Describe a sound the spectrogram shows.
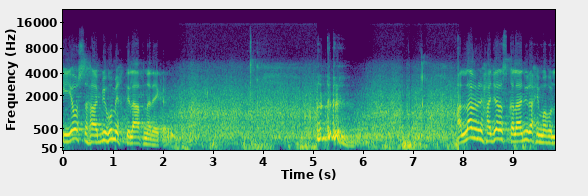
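An elderly man chants melodiously into a microphone, heard through a loudspeaker.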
